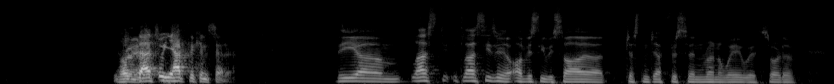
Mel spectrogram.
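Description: No technical faults are audible anywhere in the recording.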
